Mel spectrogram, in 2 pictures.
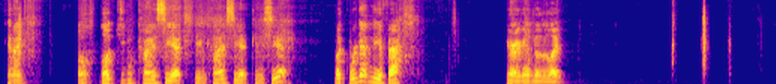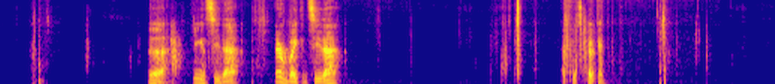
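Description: Paper pages rustle as a magazine is handled.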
